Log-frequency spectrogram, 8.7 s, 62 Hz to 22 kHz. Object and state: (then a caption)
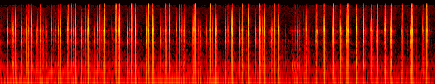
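Audio recorder mic capsules tapped with fingernails. Long purple nails rapidly tap and scratch the metal mic capsule heads on a small Tascam DR-05 handheld recorder, a plastic-bodied unit with two metal capsules. Dozens of sharp, dry clicks with almost no ring sound close up, bright and high with a slight metallic tone near 2.6 kHz, mixed with faint scratchy rubbing between taps.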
